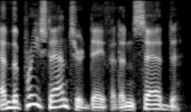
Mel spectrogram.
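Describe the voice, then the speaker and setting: A man's voice: fairly low pitch, huge pitch swings, normal speed, no room sound, studio quality. A man giving a solemn, scripted dramatic narration of scripture in a storytelling manner. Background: music.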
